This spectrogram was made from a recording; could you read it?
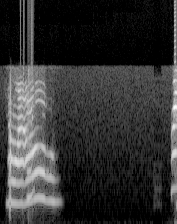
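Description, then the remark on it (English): A cat in a Planet Fitness locker room gives a long, drawn-out meow lasting about a second, then after a pause starts another that is cut off at the end. Fairly loud, with no talking. “The cat wants to talk to you.”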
